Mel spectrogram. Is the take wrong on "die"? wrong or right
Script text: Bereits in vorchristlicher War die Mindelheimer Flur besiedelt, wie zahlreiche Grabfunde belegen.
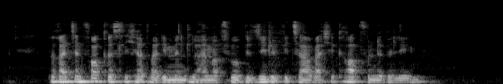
right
